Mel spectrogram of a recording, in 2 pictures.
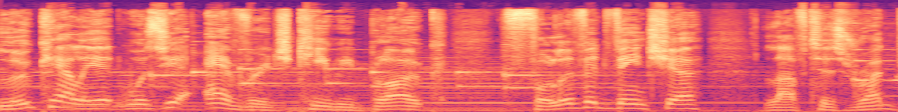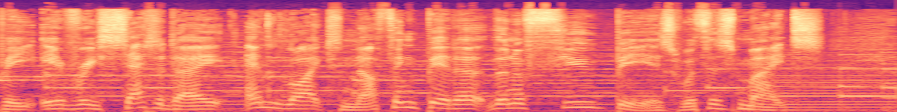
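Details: Adult male narrator; normal narration.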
